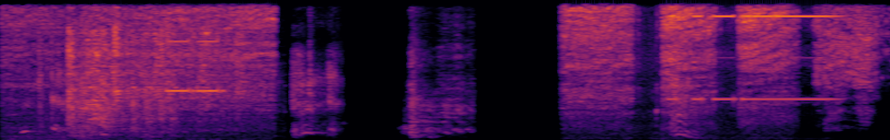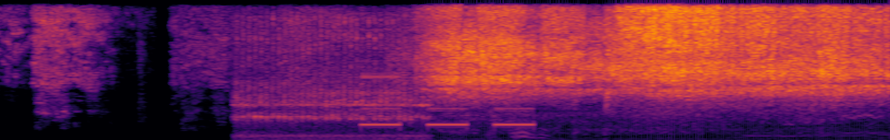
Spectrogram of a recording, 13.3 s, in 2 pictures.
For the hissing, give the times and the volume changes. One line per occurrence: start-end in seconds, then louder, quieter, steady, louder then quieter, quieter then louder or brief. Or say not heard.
0.0-2.1 brief
4.2-13.3 quieter then louder.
